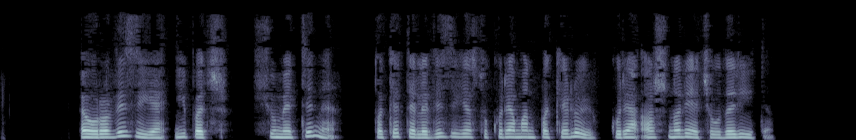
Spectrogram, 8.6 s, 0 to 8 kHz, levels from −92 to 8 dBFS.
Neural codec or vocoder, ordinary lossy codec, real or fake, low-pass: none; MP3, 32 kbps; real; 7.2 kHz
